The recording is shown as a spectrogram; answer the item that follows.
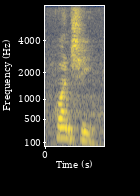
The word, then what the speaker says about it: guanxi: Chinese wife is the phenomenon of guanxi, pronounced guan-xi. Guanxi means relations, that is, who you know who can help you reach some goal.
